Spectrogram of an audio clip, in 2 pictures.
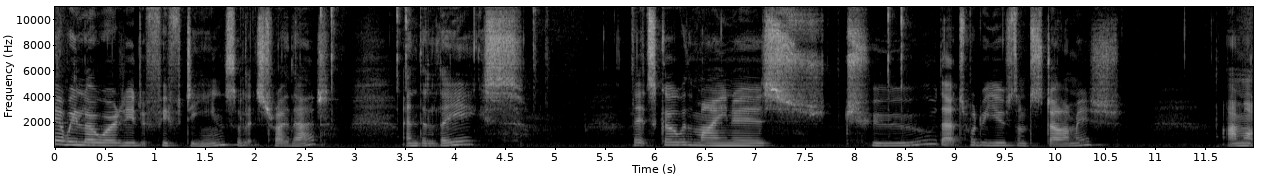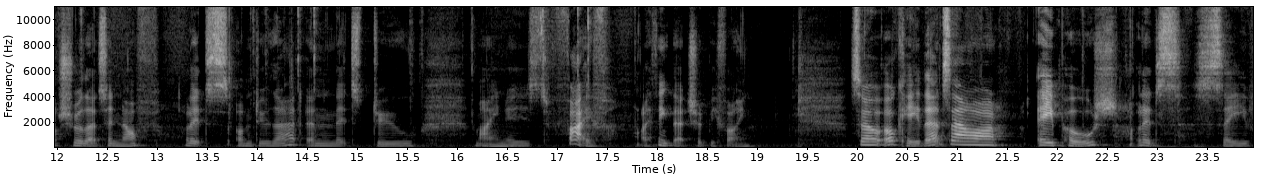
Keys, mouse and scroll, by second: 1.2 r, 1.9 1, 2.4 5, 2.7 click, 4.9 r, 5.8 -, 7.8 2, 8.4 click, 9.2-11.7 middle drag, 12.2 KP_1, 14.0 ctrl+z, 14.4 click, 15.6 r, 16.1 -, 16.9 5, 17.3 click, 17.8-20.4 middle drag, 22.3 shift+middle click.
